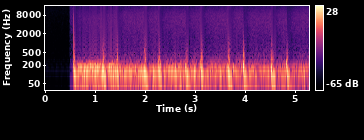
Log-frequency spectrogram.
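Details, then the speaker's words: Normal individual, recorded at left base: steady heart sounds about 70 per minute, second sound splitting with each inspiration, breath sounds in background; physiological splitting of the second heart sound. "the next example is also that of a normal individual the recording is from base left a physiological splitting is heard with each inspiration breath sounds are heard in the background"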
